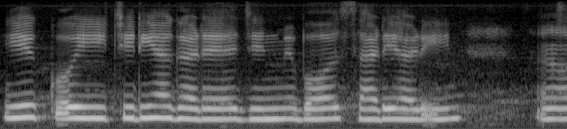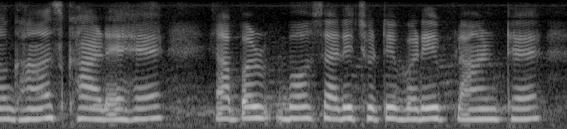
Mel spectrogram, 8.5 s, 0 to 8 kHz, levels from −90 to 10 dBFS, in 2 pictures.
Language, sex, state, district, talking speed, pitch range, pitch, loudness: Hindi, female, Bihar, Saharsa, 160 wpm, 240-260 Hz, 245 Hz, -22 LUFS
